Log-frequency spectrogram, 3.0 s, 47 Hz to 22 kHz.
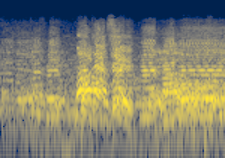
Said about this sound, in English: This crowd sings nostalgic songs as the 79th Vendange Festival winds to a close.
